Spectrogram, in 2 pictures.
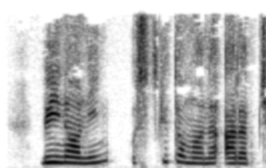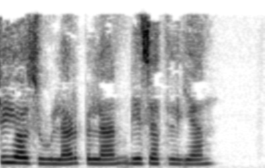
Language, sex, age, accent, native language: Uzbek, female, 18-24, Sirdaryo, Uzbek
